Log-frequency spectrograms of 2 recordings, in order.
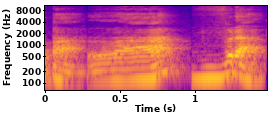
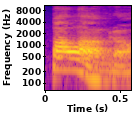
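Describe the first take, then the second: First: Palavra drawn out very slowly, pa-la-vra; syllable by syllable. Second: Said in the usual way. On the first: Shown as a demonstration. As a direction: say Palavra slowly, one breath per syllable. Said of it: "Cada vez que eu tenho uma expiração". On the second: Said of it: "Como é que eu falo?".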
